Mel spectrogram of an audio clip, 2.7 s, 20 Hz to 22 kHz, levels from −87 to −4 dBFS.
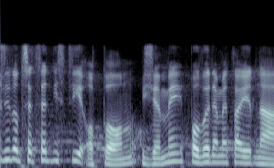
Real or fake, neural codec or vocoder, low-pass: fake; codec, 16 kHz, 2 kbps, X-Codec, HuBERT features, trained on balanced general audio; 7.2 kHz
